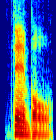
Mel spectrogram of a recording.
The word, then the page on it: thimble: American English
